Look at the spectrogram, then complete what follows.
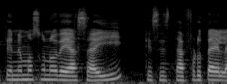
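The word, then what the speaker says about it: açaí: Se escribe acaí y se pronuncia azaí para que sí la encuentren.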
